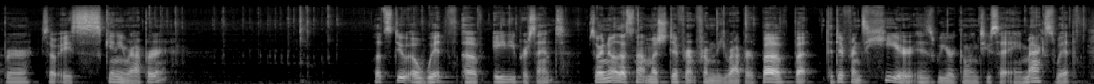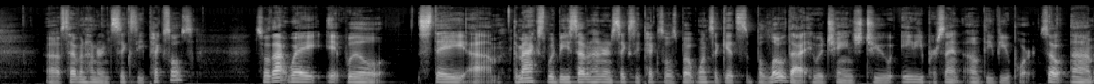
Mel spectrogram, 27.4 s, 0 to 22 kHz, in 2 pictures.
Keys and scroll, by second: 7.2 shift+super+Left.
